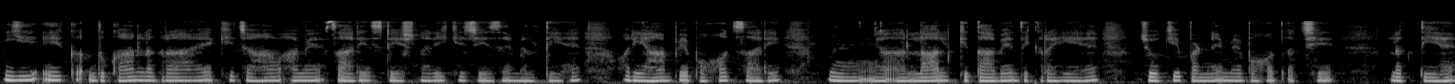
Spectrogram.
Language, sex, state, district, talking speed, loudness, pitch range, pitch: Hindi, female, Jharkhand, Jamtara, 140 wpm, -28 LUFS, 170-185 Hz, 175 Hz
